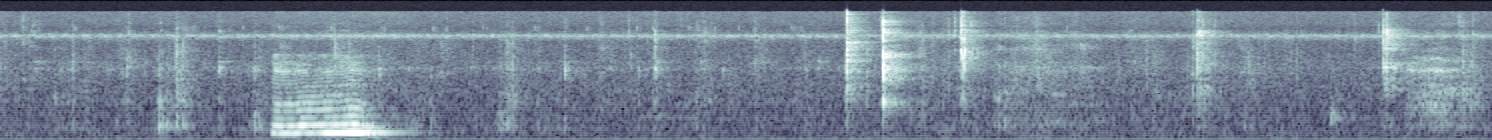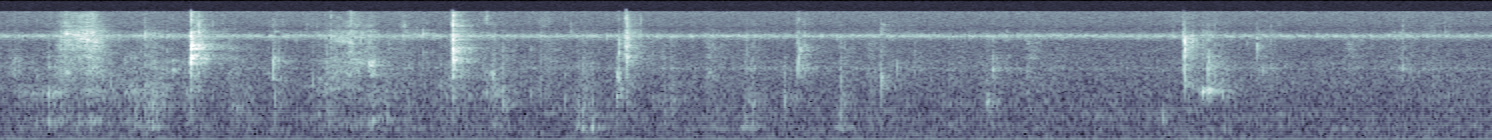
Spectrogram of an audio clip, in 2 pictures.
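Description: A person eating with their hands: a short hummed "mmm" about two seconds in, then scattered wet mouth smacks and chewing clicks as fried chicken and rice are eaten.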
